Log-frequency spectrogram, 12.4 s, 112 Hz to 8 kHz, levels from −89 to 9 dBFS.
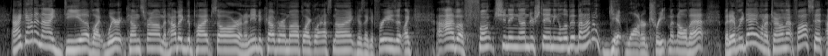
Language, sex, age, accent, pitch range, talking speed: English, male, 30-49, American, 130-195 Hz, 280 wpm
